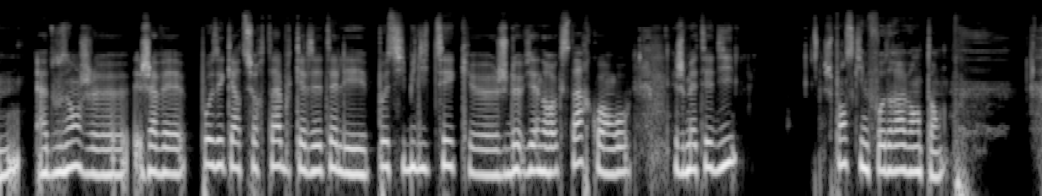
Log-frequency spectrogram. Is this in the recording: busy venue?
no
